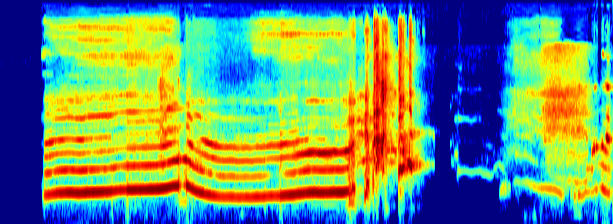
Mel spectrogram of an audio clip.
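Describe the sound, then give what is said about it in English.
A single voice imitates a Canadian police siren, holding a loud, sustained wailing tone that dips and then climbs upward for about three seconds before breaking into breathy noise and trailing off. “How does the, like, police siren sound in Canada?”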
